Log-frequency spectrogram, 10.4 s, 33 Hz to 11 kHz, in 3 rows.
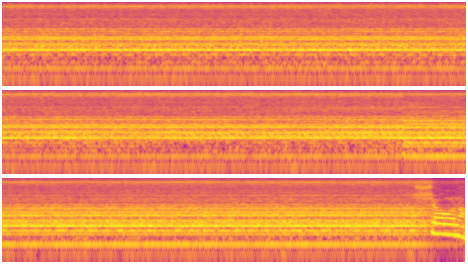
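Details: Brute Briggs & Stratton 10-gallon 125 psi air compressor after reed valve, gasket and oil change: pump drones steadily, pitch dipping midway, never stopping at about 125–140 psi despite pressure switch screw adjustment; stuck check valve suspected.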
